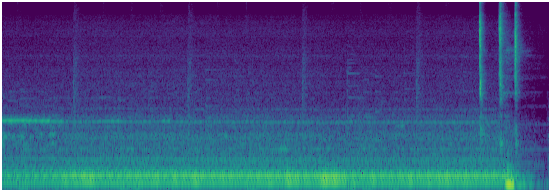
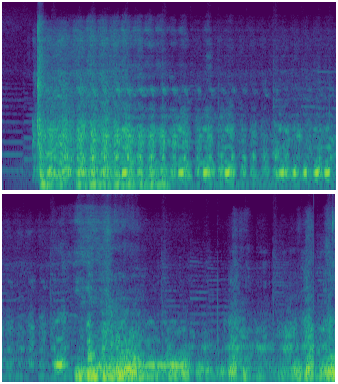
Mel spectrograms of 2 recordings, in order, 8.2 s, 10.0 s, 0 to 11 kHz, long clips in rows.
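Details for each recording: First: BMW E30 Touring, M50B25 engine, idling after the ignition coils were refitted: smooth, steady low rumble with no stumbles or missed beats until switched off; normal idle, no misfire. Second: BMW E30 Touring, M50B25 engine, on ethanol fuel in very cold weather, oil suspected in combustion chamber: long uneven cranking about three beats a second before catching and running rough; long-cranking cold start.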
